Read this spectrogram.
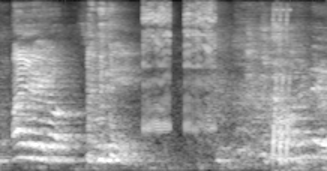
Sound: creaking

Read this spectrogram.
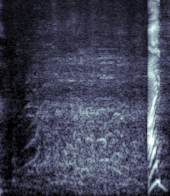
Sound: audience laughing

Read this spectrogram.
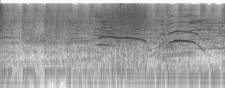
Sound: cheering

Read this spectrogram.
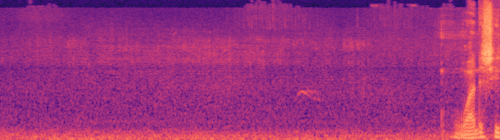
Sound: wind howling

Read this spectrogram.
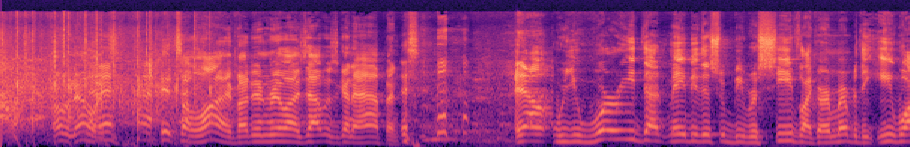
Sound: cheers and applause

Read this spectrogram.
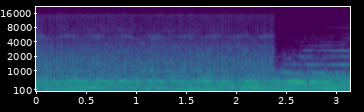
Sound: airplane rumbles

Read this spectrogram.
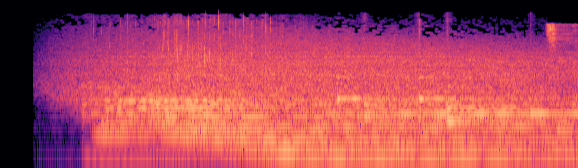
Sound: quiet sounds and flowing water

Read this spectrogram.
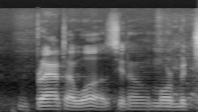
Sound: laughter

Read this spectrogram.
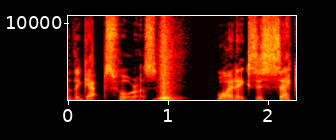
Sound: swooping transition

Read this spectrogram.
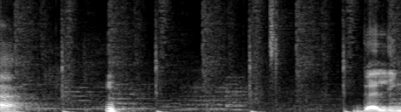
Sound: scoffs

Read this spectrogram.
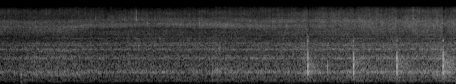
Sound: oil sizzling; knife chopping

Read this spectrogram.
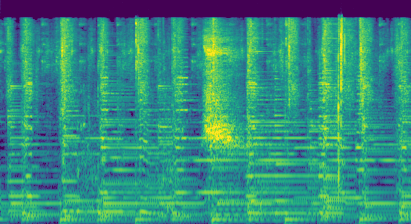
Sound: sighs

